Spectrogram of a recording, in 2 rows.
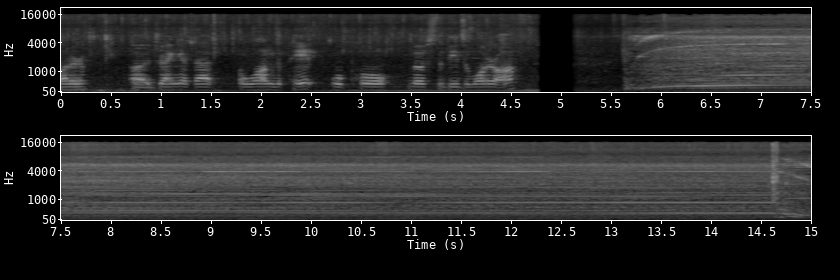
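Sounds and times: water spraying on glass: 0:00.0 - 0:15.0
pressure washer whining: 0:05.6 - 0:15.0.

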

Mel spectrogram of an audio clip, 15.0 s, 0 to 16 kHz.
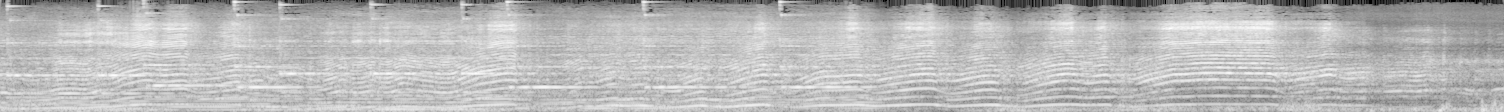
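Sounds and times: snowmobile engine revving: 0:00.0 - 0:15.0.

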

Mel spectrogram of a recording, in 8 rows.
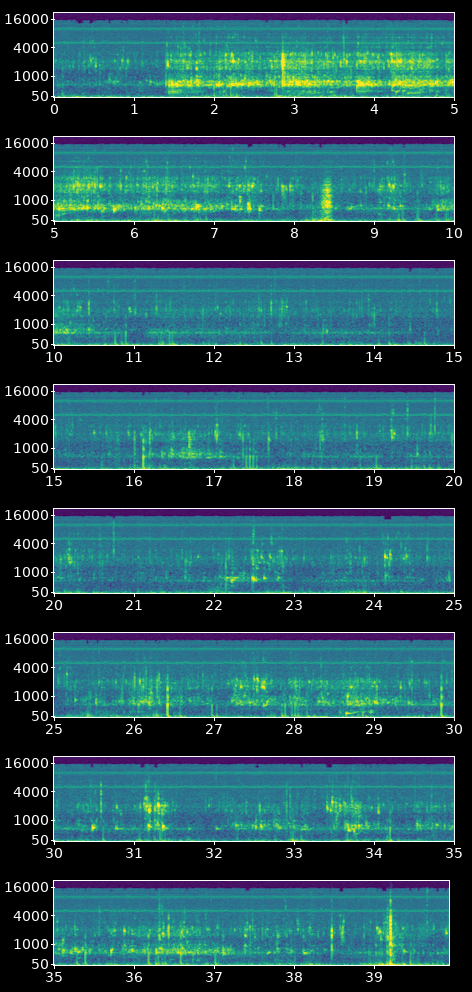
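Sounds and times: underwater rumble: 0:00.0 - 0:39.9
sharp underwater clicks and knocks: 0:38.4 - 0:39.7.

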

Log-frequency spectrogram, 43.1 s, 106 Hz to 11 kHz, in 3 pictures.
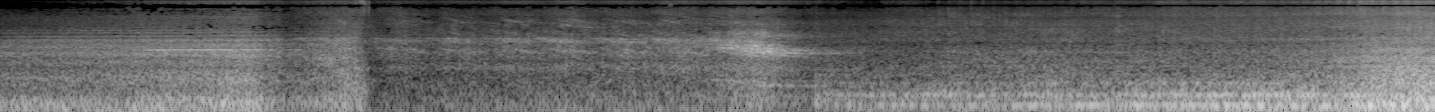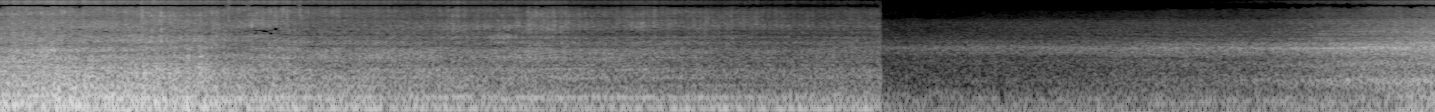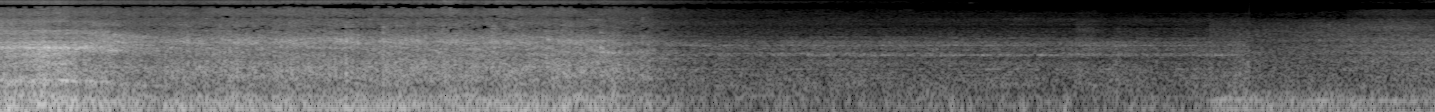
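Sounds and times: diesel locomotives passing: 0:00.0 - 0:43.0.

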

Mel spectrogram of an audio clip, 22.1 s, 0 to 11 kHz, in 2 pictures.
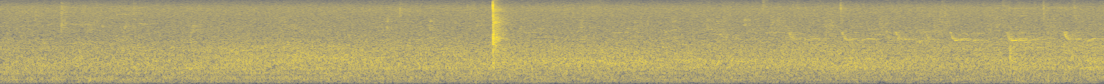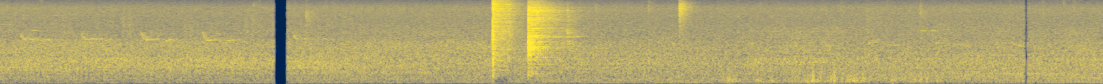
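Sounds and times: outdoor background hiss: 0:00.0 - 0:22.0
sharp click: 0:04.9 - 0:05.1.

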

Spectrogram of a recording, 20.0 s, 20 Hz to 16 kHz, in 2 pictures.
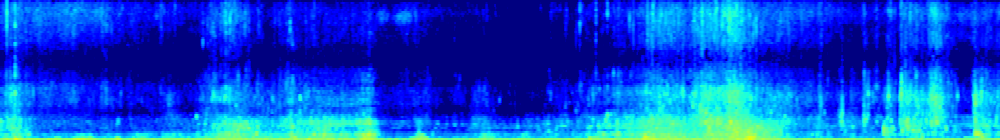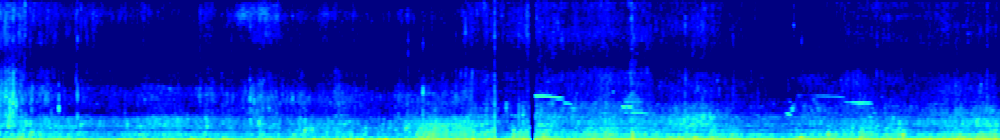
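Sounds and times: small waves washing on sand: 0:05.8 - 0:17.3
wind rumble on microphone: 0:10.2 - 0:20.0.

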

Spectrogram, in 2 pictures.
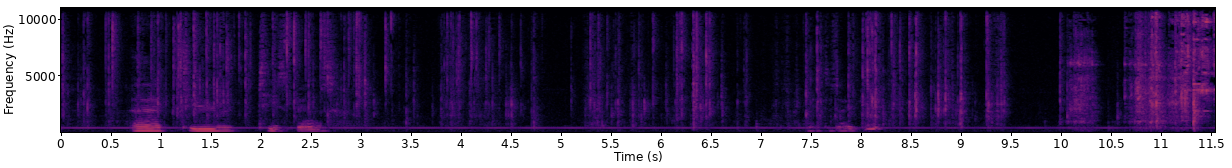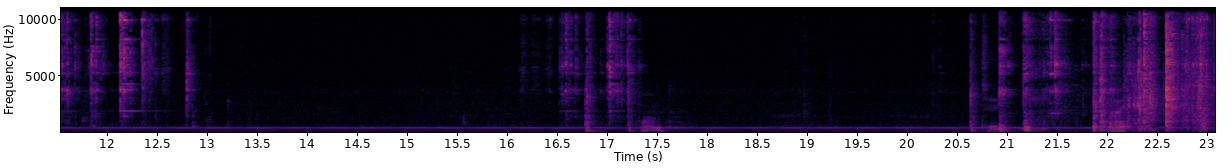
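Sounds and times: spice packet rustling: 0:00.0 - 0:10.2
faint steady hum: 0:00.0 - 0:23.0.

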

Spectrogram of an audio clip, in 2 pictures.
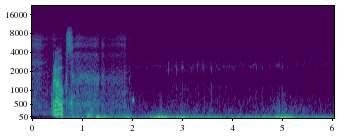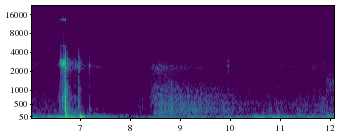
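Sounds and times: shotgun shot: 0:08.4 - 0:10.2.

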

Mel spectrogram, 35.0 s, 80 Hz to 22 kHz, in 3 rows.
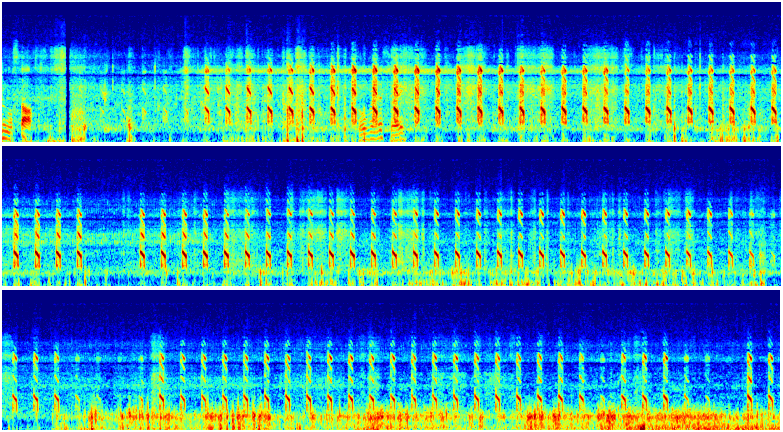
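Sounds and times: receiver beeping rapidly: 0:03.0 - 0:12.9.

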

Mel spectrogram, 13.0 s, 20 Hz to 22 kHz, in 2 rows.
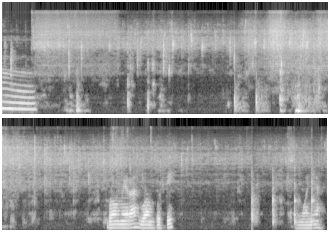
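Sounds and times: garlic sizzling in oil: 0:00.6 - 0:13.0
wooden spatula scraping pan: 0:05.1 - 0:06.8.

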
